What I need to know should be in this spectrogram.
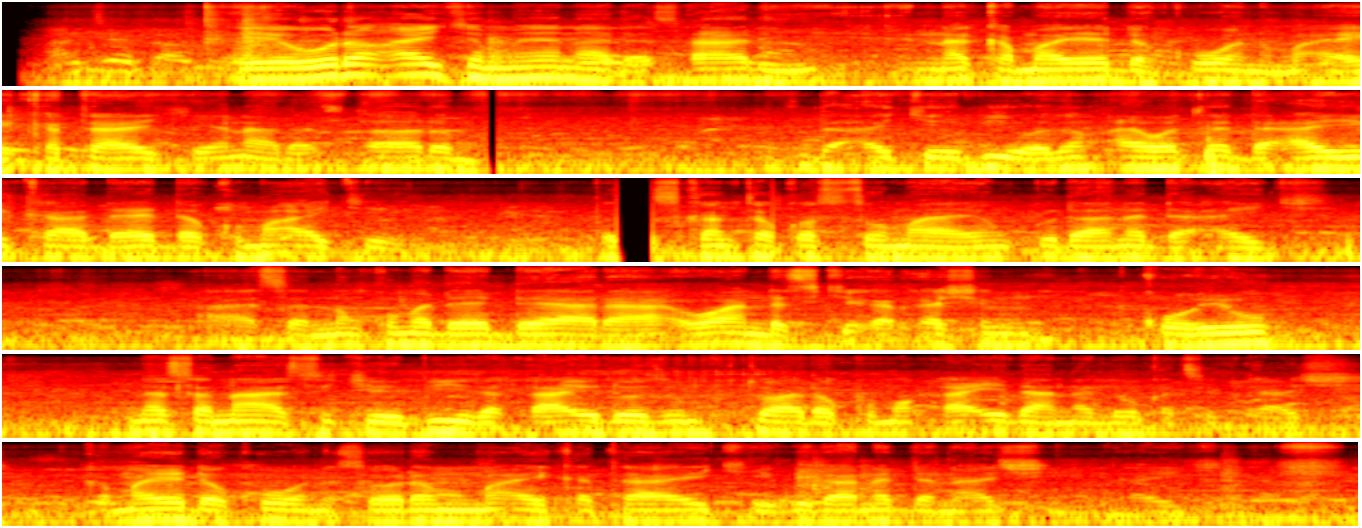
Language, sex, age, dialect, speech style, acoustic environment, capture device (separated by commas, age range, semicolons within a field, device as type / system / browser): Hausa, male, 25-34, Nigeria - Kano, focused, people talking, mobile / Linux / Chrome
